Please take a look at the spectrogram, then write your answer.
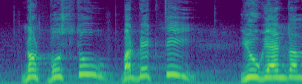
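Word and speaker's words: Uganda: ইউগান্ডার লোক, ওই তোমরা যাকে ভুল উচ্চারণ উগান্ডা বলো, 8.5 ফুট হাই, 54 ইঞ্চি ছাতি, 350 কিলো ওজন।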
